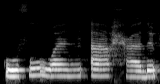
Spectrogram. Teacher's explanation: حمزہ جو ہے وہ اقصی الحلق سے ادا ہوگی، ہا وسط الحلق سے ادا ہوگی، اور دال پر قلقلہ کریں گے۔ · نون تک کا اظہار کر کے پڑھیں گے، غنہ نہیں کریں گے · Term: اظہار حلقی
